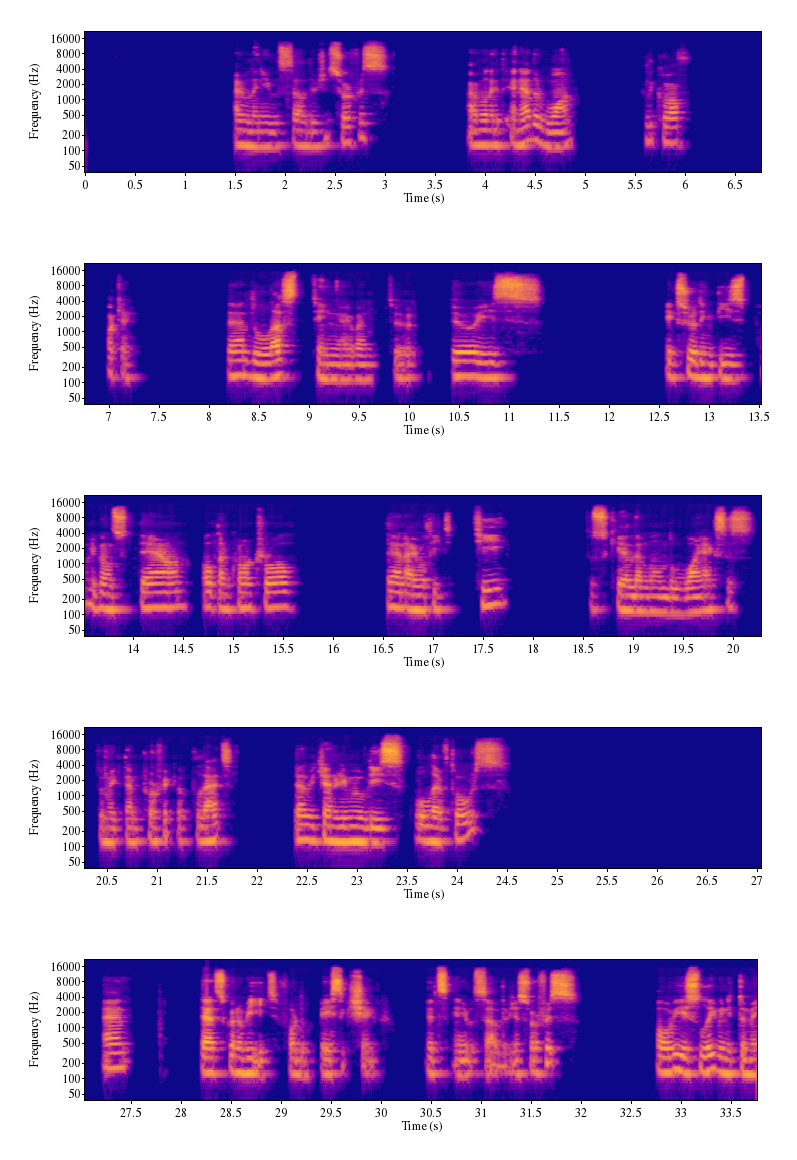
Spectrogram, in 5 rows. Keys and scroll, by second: 3.2 t, 7.8 q, 9.7 3, 10.0 e, 11.4 e, 17.1 t, 22.2 Delete, 24.6 Delete, 27.6 n, 27.8 b.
